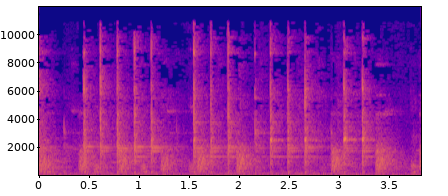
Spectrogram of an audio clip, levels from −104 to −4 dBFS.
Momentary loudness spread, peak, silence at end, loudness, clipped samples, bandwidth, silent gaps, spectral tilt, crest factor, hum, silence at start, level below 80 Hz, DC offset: 4 LU; -20 dBFS; 0 s; -41 LUFS; under 0.1%; 11.5 kHz; none; -1.5 dB/octave; 22 dB; none; 0 s; -62 dBFS; under 0.1%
